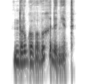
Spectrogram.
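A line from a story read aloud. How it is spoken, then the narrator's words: Muttering. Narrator (Russian): пробормотал Влад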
